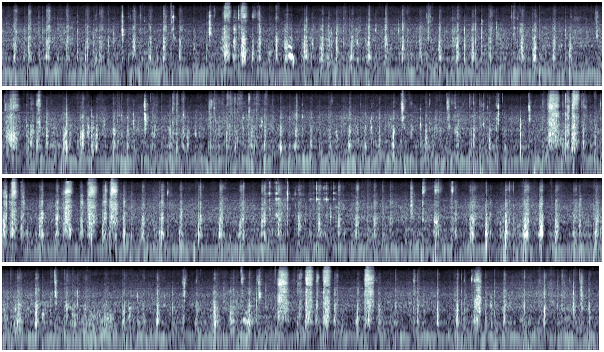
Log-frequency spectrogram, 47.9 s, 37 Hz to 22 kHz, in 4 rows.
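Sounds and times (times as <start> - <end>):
crunching and chewing food: 0.0 - 47.9
low steady hum: 0.0 - 47.9
crunching and scraping of salad: 28.3 - 33.5
wet mouth clicks: 37.0 - 38.8.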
